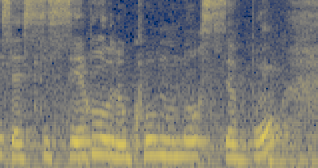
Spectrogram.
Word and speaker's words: Cicéron: J'ai bien prononcé, c'est Cicéron, le gros nounours, c'est bon.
